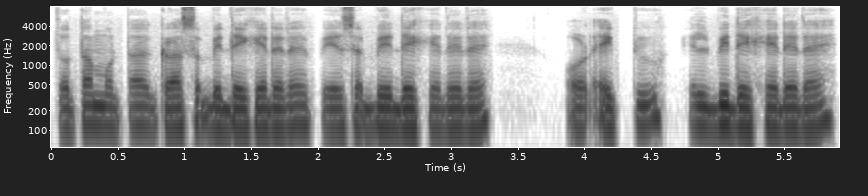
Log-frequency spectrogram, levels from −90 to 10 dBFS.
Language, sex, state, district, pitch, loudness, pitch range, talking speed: Hindi, male, Arunachal Pradesh, Longding, 110 Hz, -18 LUFS, 110-120 Hz, 235 wpm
